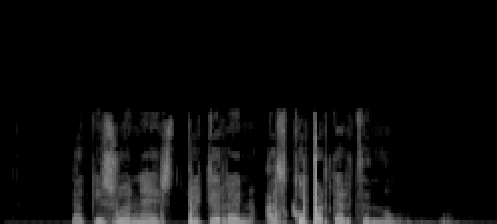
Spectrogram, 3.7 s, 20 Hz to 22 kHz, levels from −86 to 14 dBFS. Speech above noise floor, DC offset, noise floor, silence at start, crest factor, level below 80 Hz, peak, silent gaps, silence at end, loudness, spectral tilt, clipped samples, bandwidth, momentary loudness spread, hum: 39 dB; under 0.1%; -70 dBFS; 0.55 s; 32 dB; -60 dBFS; 0 dBFS; none; 0.35 s; -30 LUFS; -3 dB/octave; under 0.1%; 11.5 kHz; 17 LU; none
